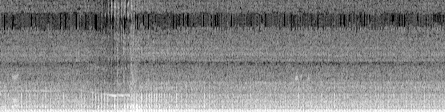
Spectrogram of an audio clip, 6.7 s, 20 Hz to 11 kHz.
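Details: Honda EU2000i (EU20i) inverter generator idling after a fix for rough idle and poor starting blamed on stale fuel; steady, even hum with no surging or hunting, where a faulty one would hunt badly. Normal idle.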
